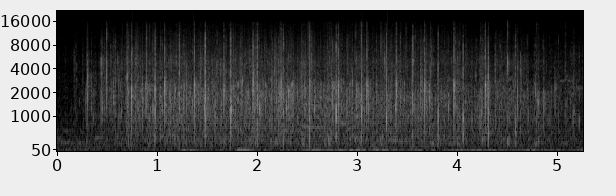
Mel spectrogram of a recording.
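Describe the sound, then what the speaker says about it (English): Audience applause at a high school class of 2026 graduation ceremony, honouring the choir students: steady, dense clapping from a large crowd, moderately loud and continuous for several seconds, with no voices over it. "Give them another round of applause"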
